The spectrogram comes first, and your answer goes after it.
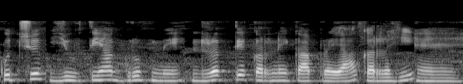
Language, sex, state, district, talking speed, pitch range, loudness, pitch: Hindi, female, Bihar, Samastipur, 140 wpm, 165-205 Hz, -16 LUFS, 175 Hz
